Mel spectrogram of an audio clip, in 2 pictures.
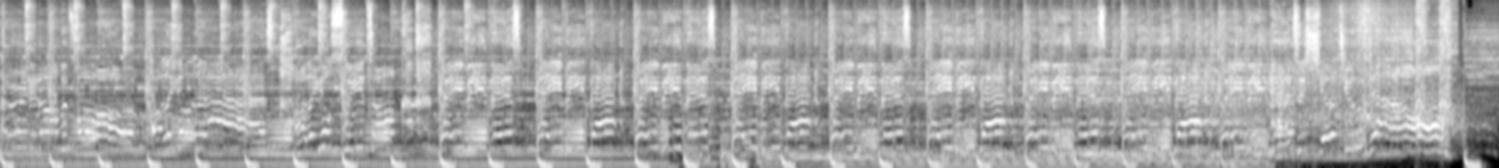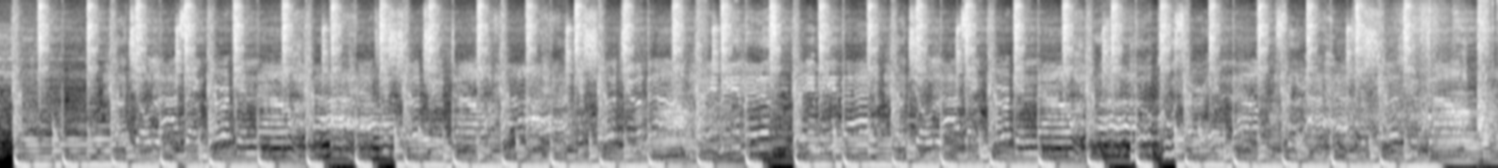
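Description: A loud electronic dance remix opens with sustained, bass-heavy synth chords, cuts out briefly around the midpoint, then drops into a punchy, driving beat with deep bass and crisp percussion. No voices.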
